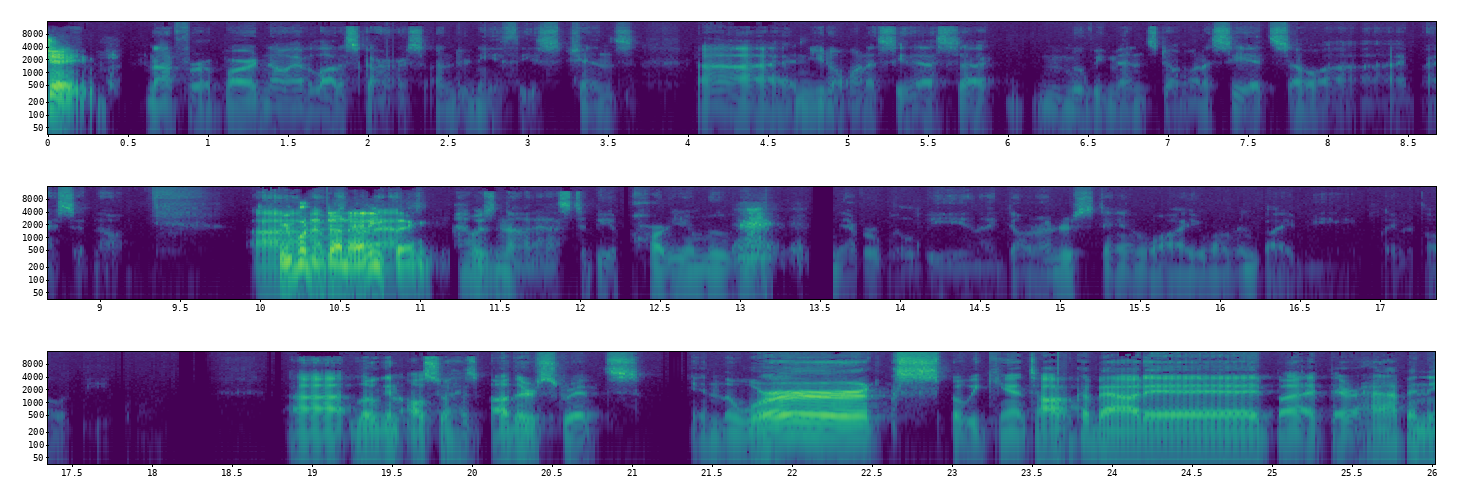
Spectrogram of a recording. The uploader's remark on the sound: Warning - low sound quality! Their original audio was lost to time do to unfamiliarity with software - here is the audio from the twitch stream.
